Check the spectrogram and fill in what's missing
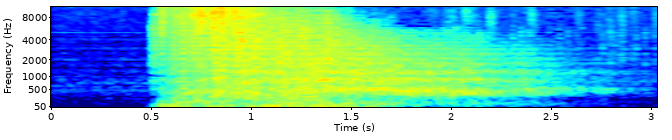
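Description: A sudden, dense volley of musket gunfire erupts in a Napoleonic Wars line battle game, a loud crackling burst of many overlapping shots that rolls on for about two seconds before tapering off.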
